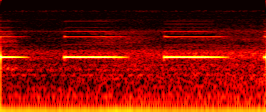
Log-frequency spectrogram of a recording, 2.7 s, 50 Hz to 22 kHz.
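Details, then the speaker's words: 2007 Saab 9-3 2.0T, just started after a spark plug change. A steady high-pitched chime pulses about once a second over a quiet idle. Door ajar warning chime. "Hey, riddle me this, Batman. When is a door not a door? When it's ajar."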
